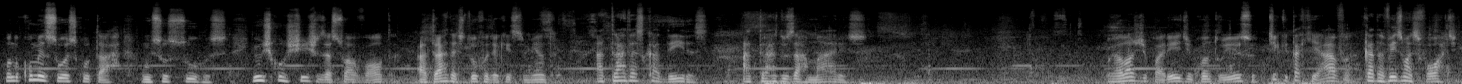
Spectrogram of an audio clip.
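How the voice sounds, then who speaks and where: A man narrating a dark Christmas tale in a measured, suspenseful manner that speaks directly to the listener. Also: mid-range voice, expressive, background noise. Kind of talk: scripted storytelling narration.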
